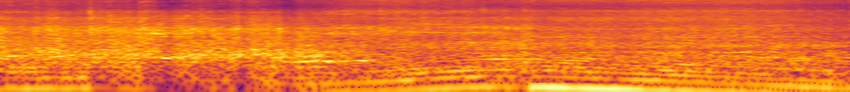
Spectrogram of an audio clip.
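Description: Voltas forklift's engine running as the forklift drives; its low rumble grows louder about three and a half seconds in.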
